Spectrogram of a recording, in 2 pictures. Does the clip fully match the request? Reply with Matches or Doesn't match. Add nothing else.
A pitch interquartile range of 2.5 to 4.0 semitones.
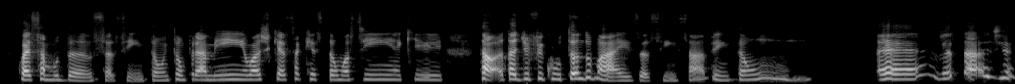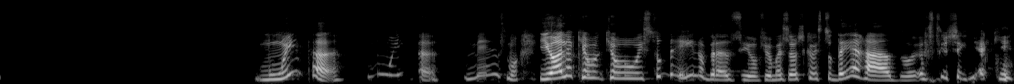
Doesn't match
